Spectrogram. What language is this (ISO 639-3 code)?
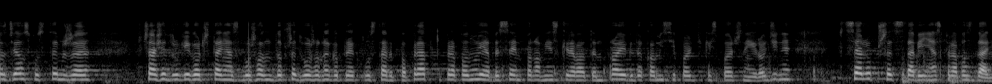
pol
